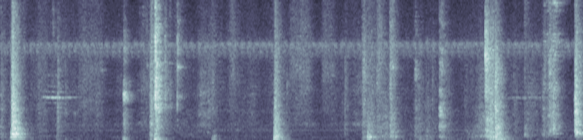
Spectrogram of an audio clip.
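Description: Wooden bedroom furniture being rummaged through: headboard compartment and dresser drawers opened and shut, giving about six separate knocks and clunks, the last near the end the longest.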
